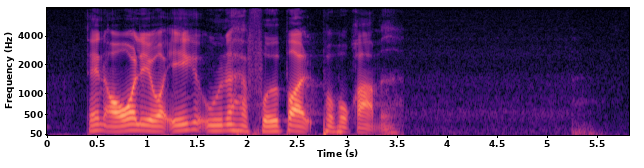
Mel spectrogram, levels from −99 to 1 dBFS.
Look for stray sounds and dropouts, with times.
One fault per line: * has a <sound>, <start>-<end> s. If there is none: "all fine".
all fine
